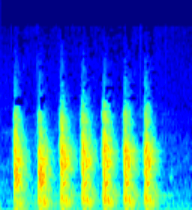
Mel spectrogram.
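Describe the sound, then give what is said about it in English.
A quick, even run of seven footsteps approaching a door, each a firm thud with a short ringing tail, steady with no voices over them. “Me hear footsteps.”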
